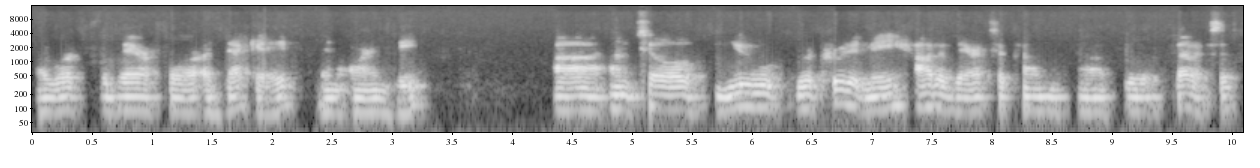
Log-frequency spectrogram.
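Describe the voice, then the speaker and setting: A man's voice: deep voice, steady tone, slow pace, phone-quality sound, soft background music. An older American man telling his life story on an online call, hesitant and full of fillers and restarts. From United States. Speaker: guest speaker. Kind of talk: conversational personal story.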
